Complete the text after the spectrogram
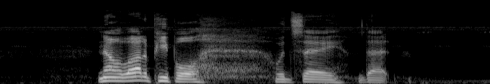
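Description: A young man speaks with animation close to the microphone, outdoors.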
